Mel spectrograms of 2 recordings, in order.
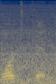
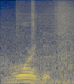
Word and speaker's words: mortgage: Okay, mortgage. Mortgage. Never, never say mortgage. Is definitely wrong. It's always mortgage.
